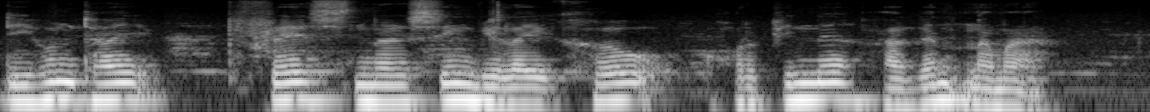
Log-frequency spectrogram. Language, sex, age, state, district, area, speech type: Bodo, male, 18-30, Assam, Kokrajhar, rural, read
